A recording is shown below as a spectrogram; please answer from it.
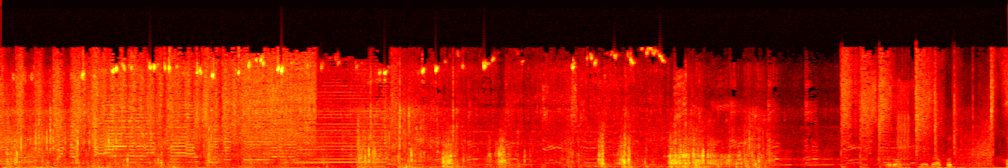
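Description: Background music with held notes and a steady bass for about the first three seconds. After that, the clatter and rattle of a mountain bike riding fast down a rough, rocky dirt trail.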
